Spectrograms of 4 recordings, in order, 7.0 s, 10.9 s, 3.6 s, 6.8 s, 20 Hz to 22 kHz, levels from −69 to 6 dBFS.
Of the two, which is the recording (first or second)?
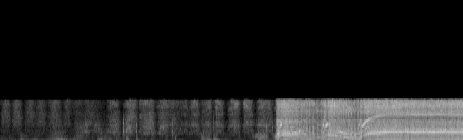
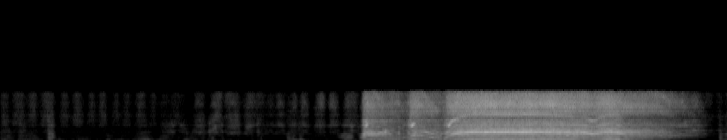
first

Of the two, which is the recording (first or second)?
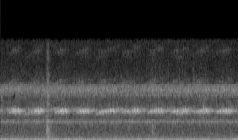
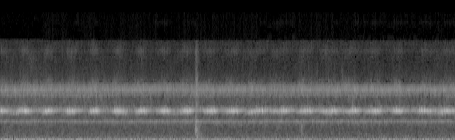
first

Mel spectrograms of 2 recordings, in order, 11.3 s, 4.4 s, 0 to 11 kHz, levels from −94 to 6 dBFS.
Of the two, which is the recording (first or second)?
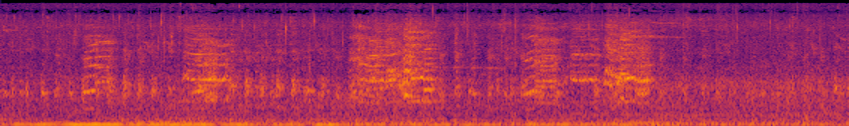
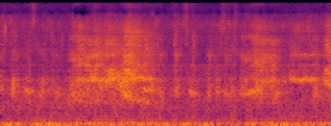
first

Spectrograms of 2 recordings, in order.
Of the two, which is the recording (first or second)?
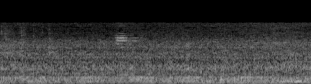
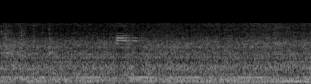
second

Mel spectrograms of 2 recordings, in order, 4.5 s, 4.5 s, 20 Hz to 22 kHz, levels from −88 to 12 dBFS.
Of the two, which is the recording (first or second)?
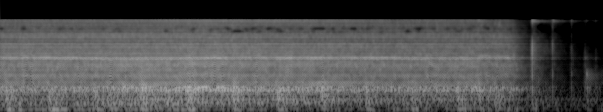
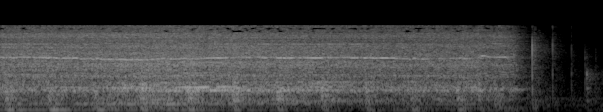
second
